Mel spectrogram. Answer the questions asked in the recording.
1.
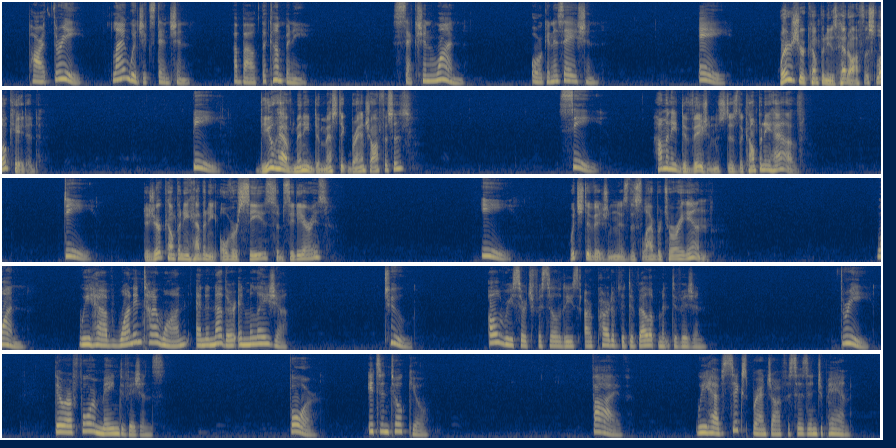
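4: It's in Tokyo.
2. 5: We have 6 branch offices in Japan.
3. 3: There are 4 main divisions.
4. 1: We have one in Taiwan and another in Malaysia.
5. 2: All research facilities are part of the development division.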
